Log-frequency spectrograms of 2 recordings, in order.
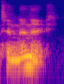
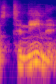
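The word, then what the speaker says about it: Teaninich: he goes you know to nina gets the emphasis on that second syllable i'm like oh i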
